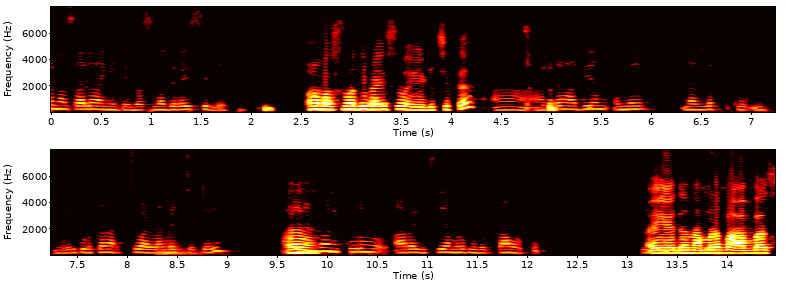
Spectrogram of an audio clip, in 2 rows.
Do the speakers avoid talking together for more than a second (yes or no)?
yes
